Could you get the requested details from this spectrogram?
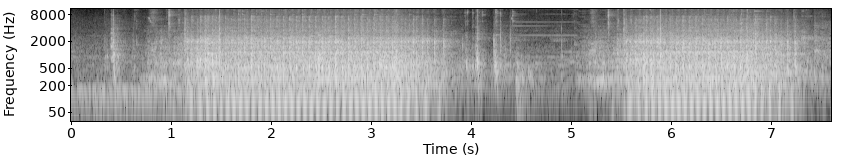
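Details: Fuel-injected scooter that arrived pushed in, dead, now fixed: a new spark plug did not help, but replacing the plug cap/coil did. Two short revs of the small single rise and fall cleanly with quick firing between. Normal running.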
